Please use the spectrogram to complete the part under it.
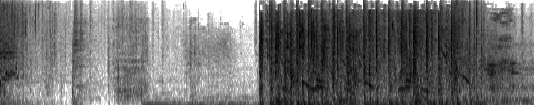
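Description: A pistol fires several sharp shots.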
